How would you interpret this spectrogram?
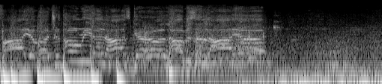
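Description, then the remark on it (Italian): A sung pop melody cuts off after a few seconds, giving way to a steady, fairly loud rumble of road traffic, with a low engine drone and a broad wash of noise. “Mamma mia, che traffico.”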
